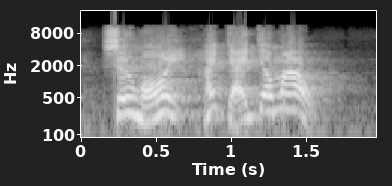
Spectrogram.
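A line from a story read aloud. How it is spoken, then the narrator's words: Joyful loud shout. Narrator (Vietnamese): U Linh công tử hoan hỷ hét lớn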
